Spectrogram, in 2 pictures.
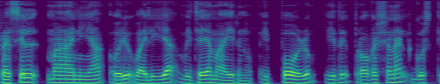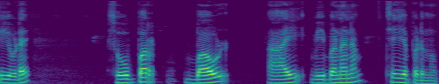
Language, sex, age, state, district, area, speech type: Malayalam, male, 30-45, Kerala, Kozhikode, urban, read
